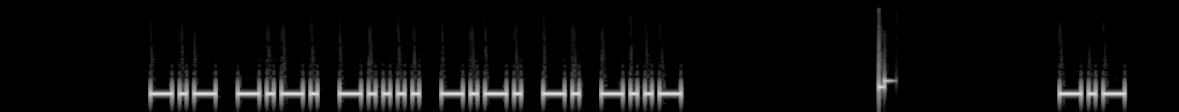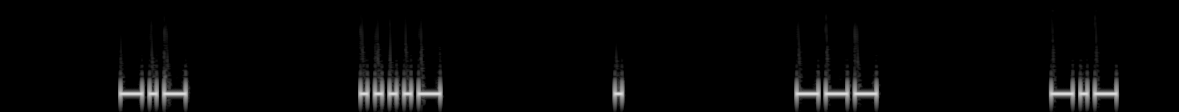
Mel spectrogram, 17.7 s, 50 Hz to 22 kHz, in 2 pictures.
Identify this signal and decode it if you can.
Morse code, heard as a keyed tone, about 22 wpm, spaced as for 9 wpm, 700 Hz. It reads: KC6CNX KK4EOK
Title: USA Call Signs - 6 Characters - 8x Character Spacing - 22wpm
